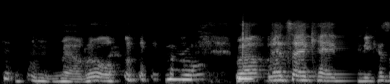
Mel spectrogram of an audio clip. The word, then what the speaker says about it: Moreau: Moreau. I think you pronounced it. Moreau.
